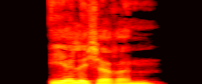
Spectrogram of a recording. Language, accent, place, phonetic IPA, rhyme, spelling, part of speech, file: German, Germany, Berlin, [ˈeːɐ̯lɪçəʁəm], -eːɐ̯lɪçəʁəm, ehrlicherem, adjective, De-ehrlicherem.ogg
- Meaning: strong dative masculine/neuter singular comparative degree of ehrlich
